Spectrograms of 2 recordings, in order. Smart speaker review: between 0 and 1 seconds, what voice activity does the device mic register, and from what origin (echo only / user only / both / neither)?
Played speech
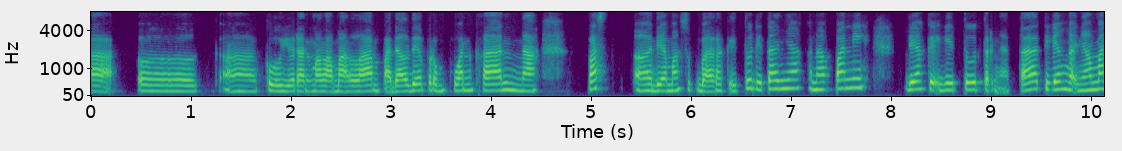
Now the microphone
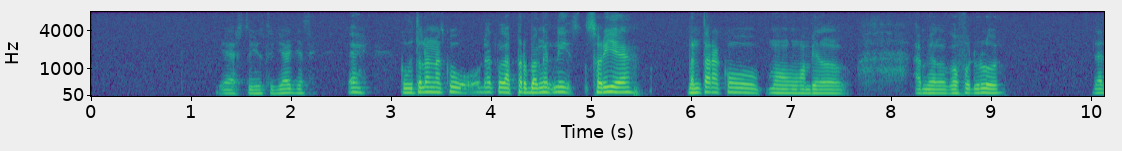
neither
